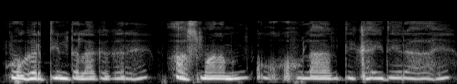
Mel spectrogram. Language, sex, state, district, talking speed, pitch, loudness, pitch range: Hindi, male, West Bengal, Alipurduar, 185 wpm, 285 Hz, -15 LUFS, 275-300 Hz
